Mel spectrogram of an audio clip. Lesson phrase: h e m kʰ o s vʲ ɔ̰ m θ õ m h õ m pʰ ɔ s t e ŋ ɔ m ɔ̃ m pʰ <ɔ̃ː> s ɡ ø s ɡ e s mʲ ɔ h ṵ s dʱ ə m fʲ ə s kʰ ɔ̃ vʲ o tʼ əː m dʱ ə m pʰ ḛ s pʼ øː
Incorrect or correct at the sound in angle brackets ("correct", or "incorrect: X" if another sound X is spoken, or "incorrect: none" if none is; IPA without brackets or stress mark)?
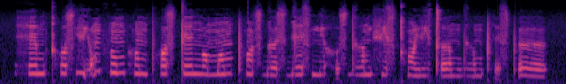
incorrect: ɔ̃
